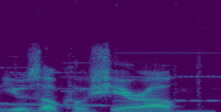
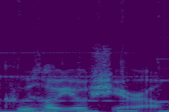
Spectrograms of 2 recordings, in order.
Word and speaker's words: Yuzo Koshiro: this is really again yuzo koshiro I think I'm pronouncing his name right it's not kuzo yoshiro no it's koshiro I gotta stay hydrated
